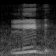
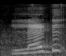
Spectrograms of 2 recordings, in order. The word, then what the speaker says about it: lead: अब यहाँ पे देखिए, ये LEAD, एक है लेड, एक है लीड। स्पेलिंग बिल्कुल सेम है दोनों की, LEAD। एक को आप कैसे प्रोनाउंस करेंगे, लेड यानी मेटल होता है, धातु। एक होता है लीड यानी गिव डायरेक्शन, जो डायरेक्शन देता है।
